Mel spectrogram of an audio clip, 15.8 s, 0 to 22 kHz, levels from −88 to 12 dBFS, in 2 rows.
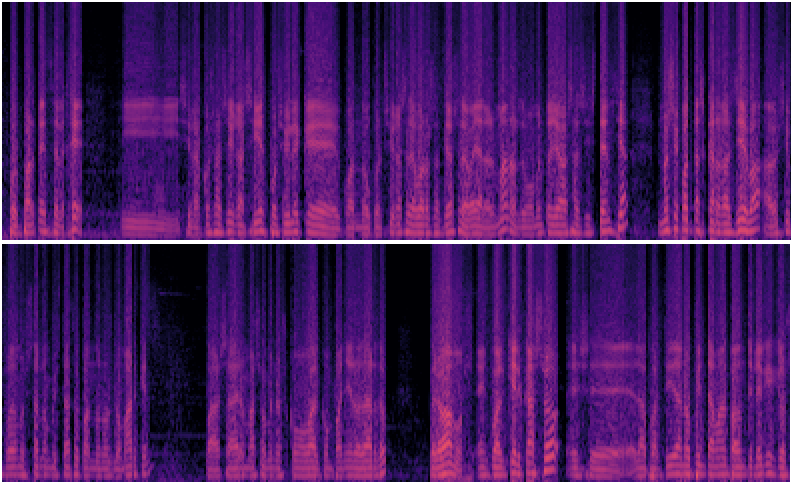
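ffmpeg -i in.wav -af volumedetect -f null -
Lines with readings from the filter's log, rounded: mean_volume: -34.9 dB
max_volume: -11.2 dB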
